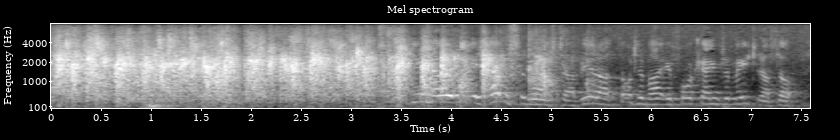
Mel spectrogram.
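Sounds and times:
audience clapping: 0:00.0 - 0:05.9
speech: 0:06.2 - 0:07.5.

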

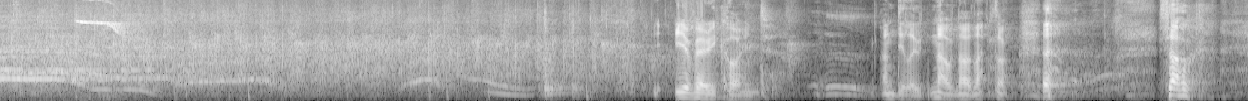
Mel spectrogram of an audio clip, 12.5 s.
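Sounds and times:
audience applause: 0:00.0 - 0:08.1
speech: 0:06.8 - 0:07.8, 0:08.8 - 0:10.6, 0:11.7 - 0:12.1.

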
